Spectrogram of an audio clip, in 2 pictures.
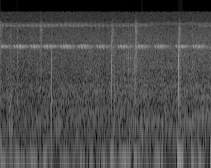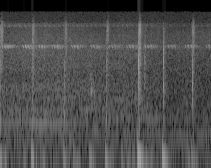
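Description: Crickets chirping steadily in a high, pulsing trill, with scattered sharp taps over it, the loudest about seven seconds in.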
